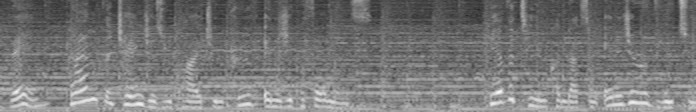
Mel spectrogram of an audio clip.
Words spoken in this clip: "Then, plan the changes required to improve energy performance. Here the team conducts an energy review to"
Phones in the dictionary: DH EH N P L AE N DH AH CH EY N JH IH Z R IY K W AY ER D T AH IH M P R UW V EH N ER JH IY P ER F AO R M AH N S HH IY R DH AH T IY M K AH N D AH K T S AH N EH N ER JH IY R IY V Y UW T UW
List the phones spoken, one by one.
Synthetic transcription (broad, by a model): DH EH N P L AE N DH AH CH EY N JH IH Z R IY K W AY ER D T AH IH M P R UW V EH N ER JH IY P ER F AO M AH N S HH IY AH DH AH T IY M K AH N D AH K T S AH N EH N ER JH IY R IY V Y UW T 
